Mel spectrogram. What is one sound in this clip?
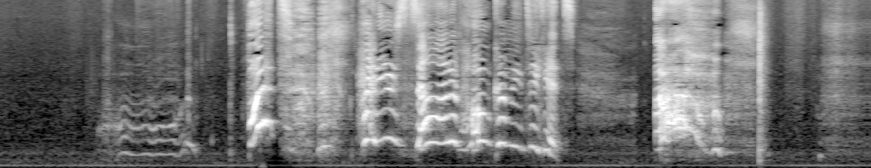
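A young woman speaks close to a microphone, with animation and excitement.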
